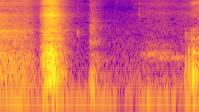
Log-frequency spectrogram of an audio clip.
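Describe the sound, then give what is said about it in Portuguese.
A sharp nasal sniff, followed by two fainter, shorter sniffs spaced out over the next second and a half, with no talking. “Eu comecei a fungar.”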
